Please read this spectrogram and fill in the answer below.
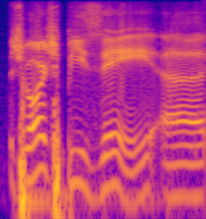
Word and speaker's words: Georges Bizet: How do you pronounce that? Georges Bizet.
